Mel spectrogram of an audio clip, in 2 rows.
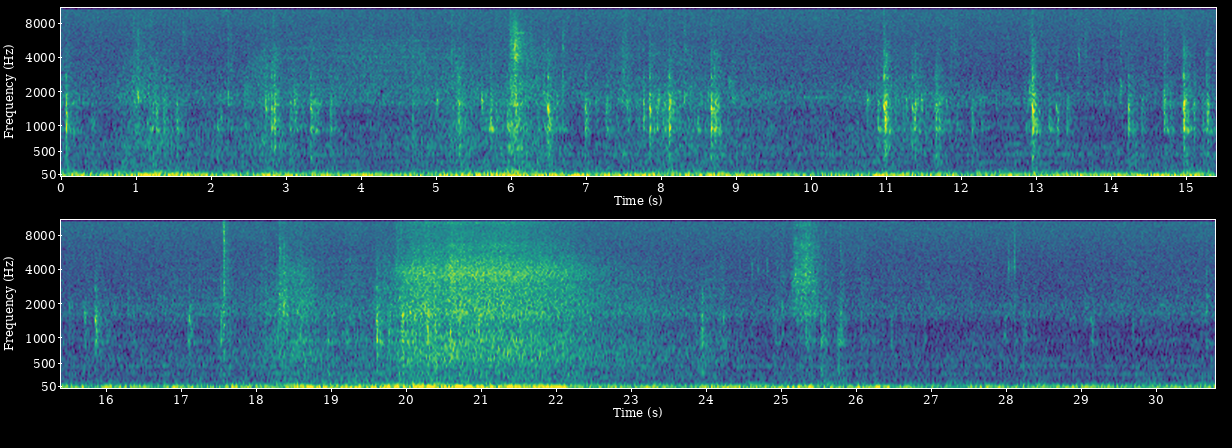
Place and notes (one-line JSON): {"title": "Taranto, Italy - Xmas Storm", "date": "2013-12-26 17:30:00", "description": "Storm during St. Stephan's day. Recorded from inside my flat. Church bells playing really far.\nRoland R26\nXY+OMNI+Contact Mic (on the window)", "latitude": "40.40", "longitude": "17.26", "altitude": "24", "timezone": "Europe/Rome"}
